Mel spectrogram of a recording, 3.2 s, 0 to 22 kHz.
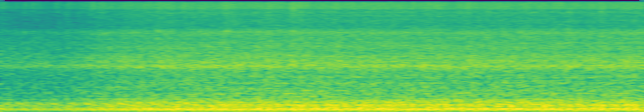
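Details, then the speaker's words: Long-stalled Dodge wagon V8 first run after unseizing, cylinders cleaned of ATF: steady even idle, smooth low rumble, no knocks, ticks, misses or smoke; normal idle. "No way, it's idling, guys. No noises, no smoke."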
